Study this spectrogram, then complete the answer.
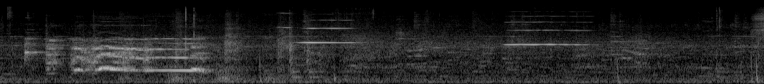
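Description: A 1.3 kg fighting rooster with a cut comb, at Kankinara, gives one loud, close crow followed by short clucks and scattered bird calls amid quieter yard ambience, with some voices faintly in the background.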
